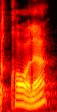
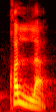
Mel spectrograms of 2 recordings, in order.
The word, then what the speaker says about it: قَالَ: But if you take out that alif from the qala and you pronounce it qalla, and the thing is that when you move out that alif from that qaf, the mad, you will not be able to pronounce that qala correctly. You're going to give shadda onto that lam.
